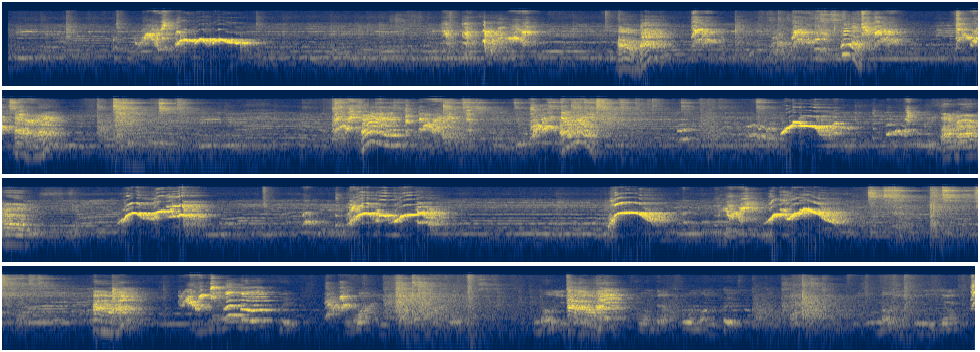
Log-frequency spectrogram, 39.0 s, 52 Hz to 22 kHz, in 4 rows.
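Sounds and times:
parrots calling: 0:01.0 - 0:02.7, 0:04.2 - 0:24.1, 0:25.5 - 0:35.6
soft macaw vocal sounds: 0:01.1 - 0:02.7, 0:04.0 - 0:24.1, 0:25.5 - 0:34.3, 0:34.9 - 0:35.6
harsh parrot call: 0:01.3 - 0:02.6, 0:16.5 - 0:19.9, 0:20.7 - 0:21.7, 0:25.6 - 0:28.0, 0:30.2 - 0:32.9.

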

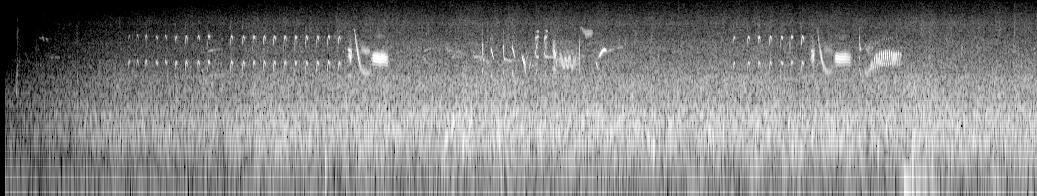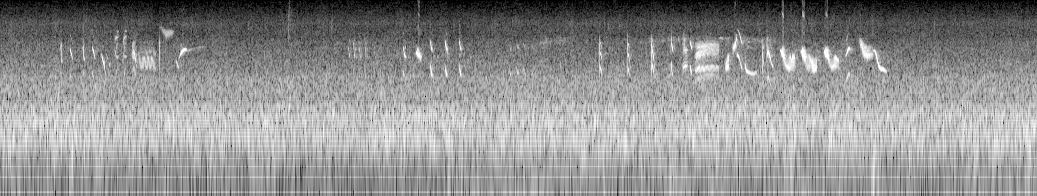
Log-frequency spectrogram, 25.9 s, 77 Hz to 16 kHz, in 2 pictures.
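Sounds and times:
songbird singing: 0:00.1 - 0:07.8, 0:09.1 - 0:11.9, 0:13.6 - 0:15.6, 0:17.2 - 0:24.1.

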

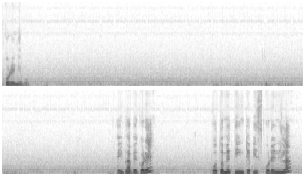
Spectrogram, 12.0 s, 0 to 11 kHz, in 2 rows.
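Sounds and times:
low background hiss: 0:00.0 - 0:12.0.

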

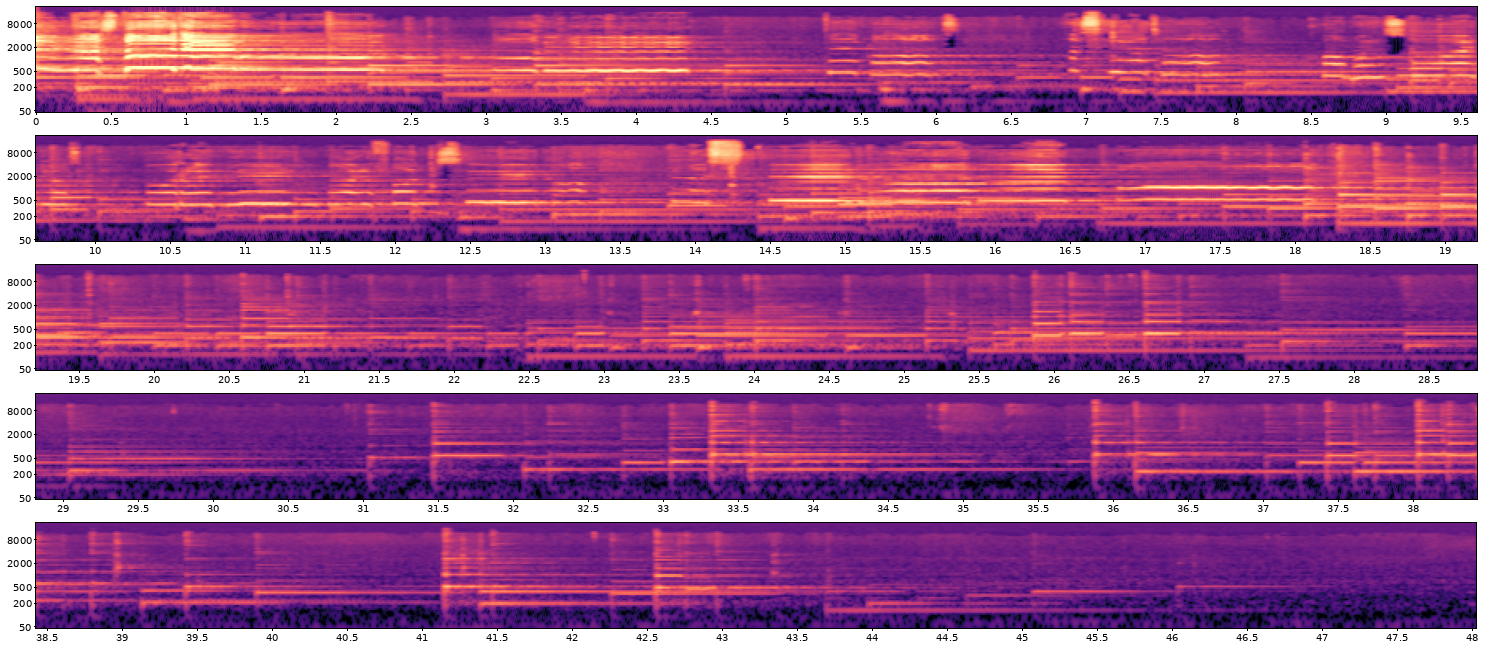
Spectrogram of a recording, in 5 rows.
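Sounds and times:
classical guitar arpeggios: 0:00.0 - 0:48.0.

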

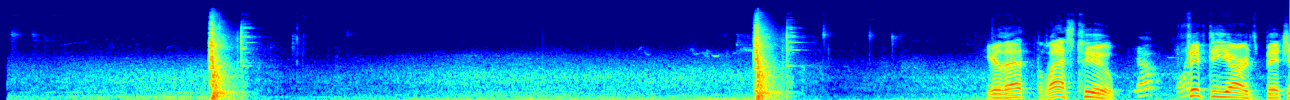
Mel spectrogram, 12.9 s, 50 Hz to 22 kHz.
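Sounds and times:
gunshots: 0:02.1 - 0:02.6, 0:07.6 - 0:08.0
bullet pinging steel target: 0:02.1 - 0:03.1, 0:07.5 - 0:08.3.

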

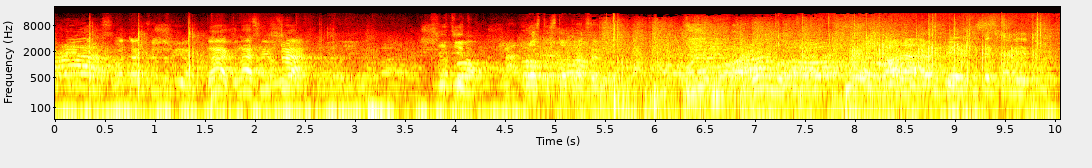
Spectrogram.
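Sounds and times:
men talking and calling out: 0:00.0 - 0:09.9.

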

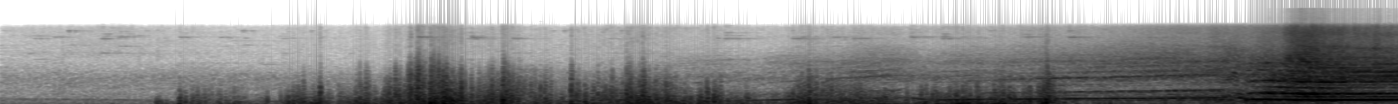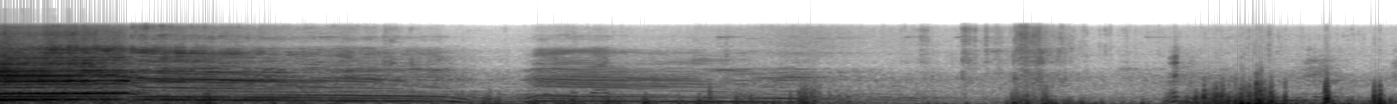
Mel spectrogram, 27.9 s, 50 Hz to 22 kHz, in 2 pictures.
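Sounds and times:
vehicle engine passing: 0:06.5 - 0:23.4.

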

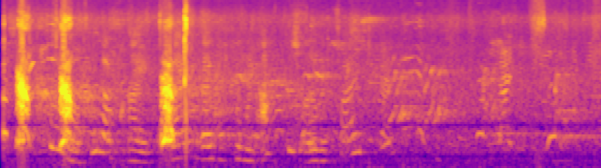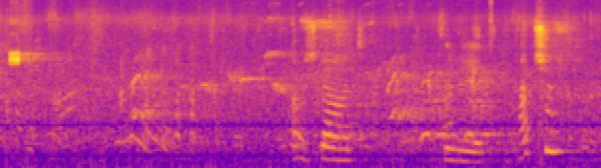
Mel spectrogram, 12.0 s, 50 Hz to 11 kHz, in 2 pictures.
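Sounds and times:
dogs yipping and barking: 0:00.0 - 0:00.9, 0:09.8 - 0:11.0
distant chatter of voices: 0:00.0 - 0:12.0.

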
